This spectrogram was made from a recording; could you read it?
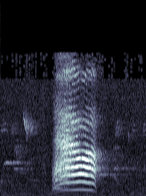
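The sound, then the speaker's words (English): A single drawn-out, nasal mewing call from a gray catbird, rising then falling slightly like a cat's meow, clear against a quiet background with no talking. “The bird is called a catbird for its meow-like call note that we'll listen to here.”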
